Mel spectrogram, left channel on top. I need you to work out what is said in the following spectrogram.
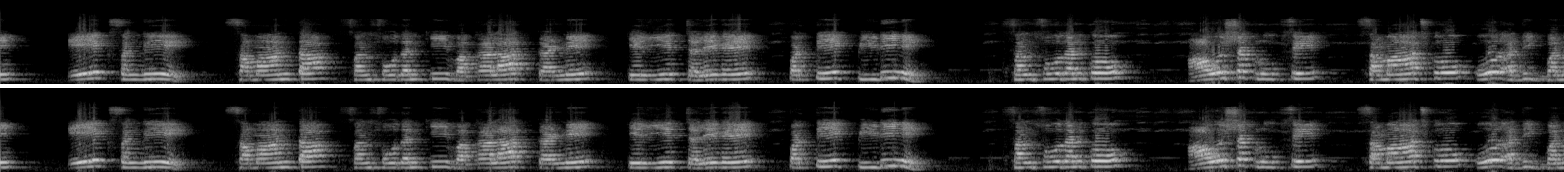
एक संघीय समानता संशोधन की वकालत करने के लिए चले गए। प्रत्येक पीढ़ी ने संशोधन को आवश्यक रूप से समाज को और अधिक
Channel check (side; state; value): both; normal; correlation 0.84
